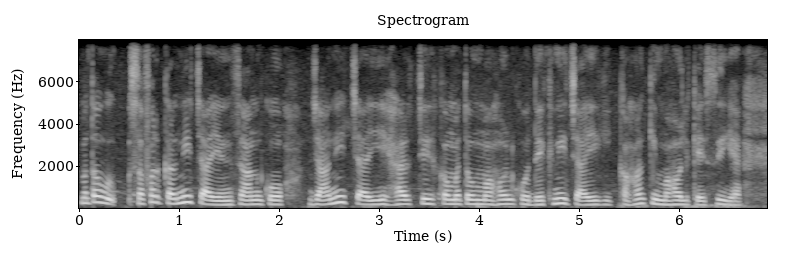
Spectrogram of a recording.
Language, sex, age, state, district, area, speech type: Urdu, female, 18-30, Bihar, Supaul, rural, spontaneous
